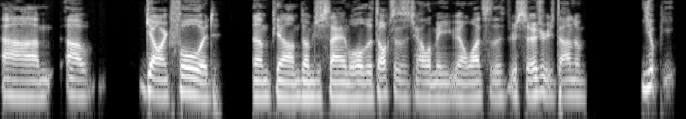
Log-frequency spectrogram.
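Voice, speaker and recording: Aussie guy chatting as a podcast guest, kinda halting and thoughtful, really dry close sound. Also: mid-range voice, fairly even intonation, a bit bright, no room sound. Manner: halting, reflective, acts out remembered remarks. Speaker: interview guest. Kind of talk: conversational personal storytelling.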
